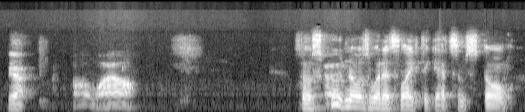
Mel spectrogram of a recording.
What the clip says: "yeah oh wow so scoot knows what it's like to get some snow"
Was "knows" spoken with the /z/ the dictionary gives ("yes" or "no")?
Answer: yes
